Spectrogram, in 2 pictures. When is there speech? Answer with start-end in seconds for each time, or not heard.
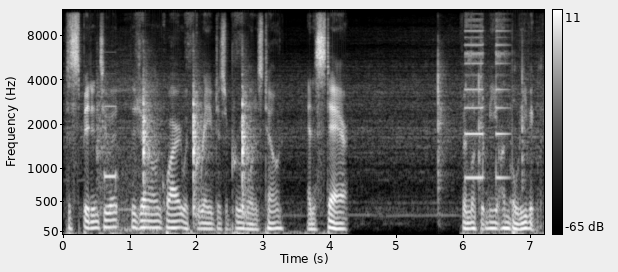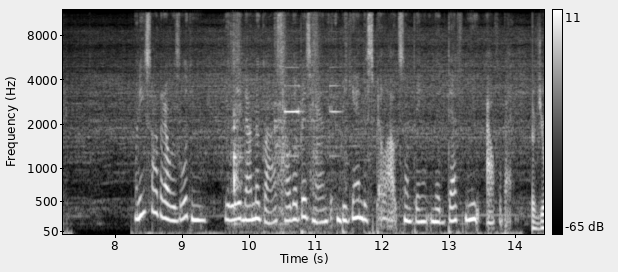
0.1-4.2, 6.0-7.3, 8.2-14.3.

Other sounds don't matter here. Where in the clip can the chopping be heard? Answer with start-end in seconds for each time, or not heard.
0.5-3.0, 5.6-7.0, 9.7-11.5.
